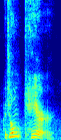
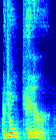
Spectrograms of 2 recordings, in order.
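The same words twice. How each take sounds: The two takes are said the same way.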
